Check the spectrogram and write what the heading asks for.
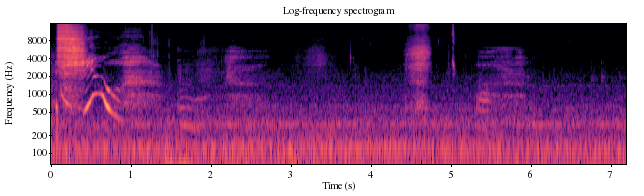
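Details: A short, high-pitched sneeze from a woman with a quick intake of breath before it, over steady low rumbling background noise; sneezing.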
